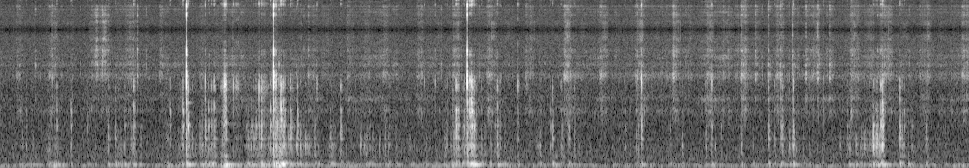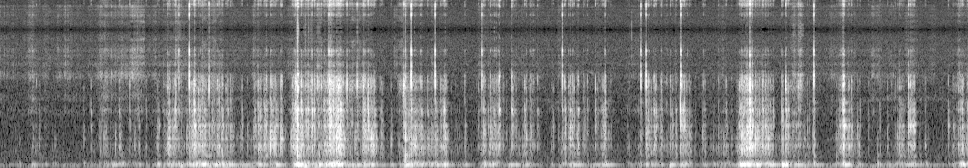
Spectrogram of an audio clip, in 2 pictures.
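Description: Low rumbling handling noise and wind on a body-worn action camera's microphone as a paintball player moves through rocks and brush, with scattered knocks and rustles. It gets busier and louder for a few seconds a little past halfway and again near the end.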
